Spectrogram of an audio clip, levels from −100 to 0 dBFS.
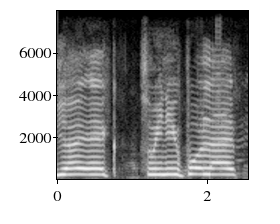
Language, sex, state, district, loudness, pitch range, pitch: Hindi, male, Madhya Pradesh, Bhopal, -9 LUFS, 270-280 Hz, 275 Hz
